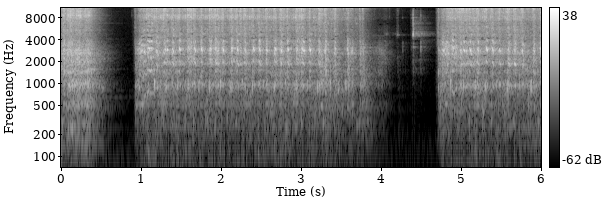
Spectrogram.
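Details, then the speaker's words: Barn-find Honda CB350 twin (1970 or 1974), long stored, WD-40 put in the cylinders: starter spins in quick, even chatter, about four turns a second, in two bursts, never catching; one cylinder has no spark, owner suspects points, plug or cable. "no spark on that one let's see if they're sparking this one oh yeah this one's got a good spark it's just the one that doesn't have spark"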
